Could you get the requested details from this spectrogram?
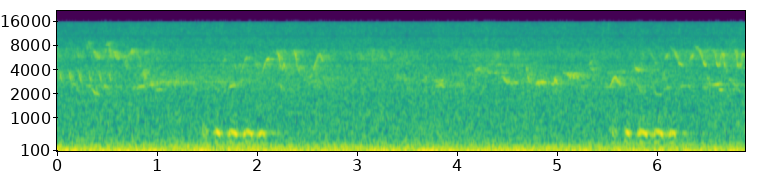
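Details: A Least Bittern at Presque Isle State Park, PA, on 16 June 2017, gives a soft, low, quick stuttering run of notes twice, about four seconds apart, over low rumble and chatter from other birds.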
